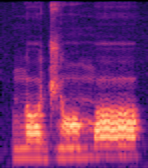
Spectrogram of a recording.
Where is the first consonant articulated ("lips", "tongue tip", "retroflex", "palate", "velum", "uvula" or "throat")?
tongue tip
